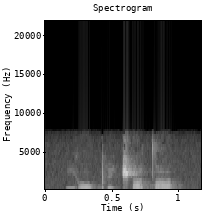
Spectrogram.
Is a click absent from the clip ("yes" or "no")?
no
